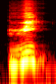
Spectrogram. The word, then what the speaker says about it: huit: U, I, huit. O T é como se fosse um TS.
